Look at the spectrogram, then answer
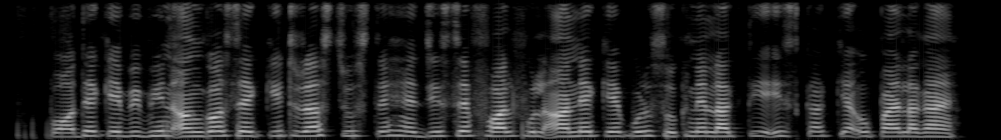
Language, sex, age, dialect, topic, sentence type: Magahi, female, 18-24, Western, agriculture, question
